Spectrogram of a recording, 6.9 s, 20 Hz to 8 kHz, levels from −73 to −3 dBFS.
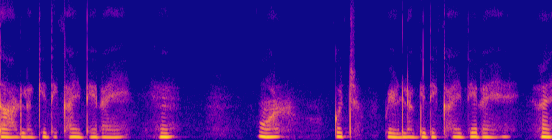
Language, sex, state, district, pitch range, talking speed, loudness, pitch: Hindi, female, Goa, North and South Goa, 215-230 Hz, 120 wpm, -20 LUFS, 225 Hz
